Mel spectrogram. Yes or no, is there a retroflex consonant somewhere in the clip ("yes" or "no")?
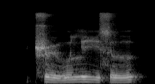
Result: yes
